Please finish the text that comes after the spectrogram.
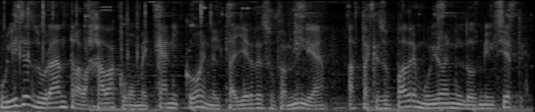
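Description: A police researcher played by a man delivers a factual, informative briefing in a medium-pitched voice. Music is clearly audible beneath this audio drama. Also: fairly quick, close to an everyday voice. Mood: matter-of-fact. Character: male police researcher reading out background findings.

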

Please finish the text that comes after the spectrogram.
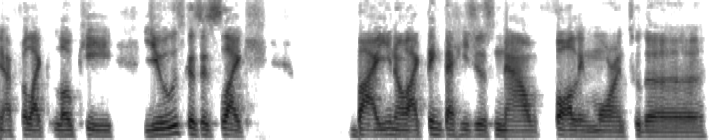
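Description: A man's voice: medium pitch, bright, forceful tone, no room sound. A man from the Dominican Republic calling in to a talk show, speaking casually with many fillers and restarts. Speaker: caller.

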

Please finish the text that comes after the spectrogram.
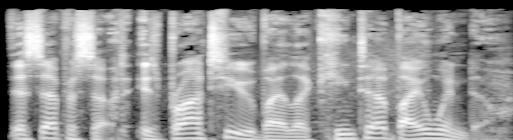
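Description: A man's voice: mid-range voice, lively intonation, fast talker. A man reading a scripted podcast ad. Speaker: ad read. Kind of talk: scripted ad read. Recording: music bed behind.

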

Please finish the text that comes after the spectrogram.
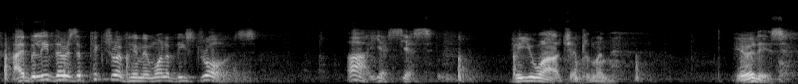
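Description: An actor playing a polished, over-eager official under suspicion in an old-time radio drama, formal and courteous with protesting turns. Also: male voice, a little high, expressive, moderate pace, long pauses, noisy background, lightly acted. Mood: courteous, defensive. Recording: muffled vintage radio recording.

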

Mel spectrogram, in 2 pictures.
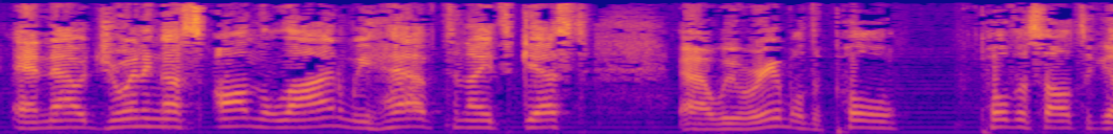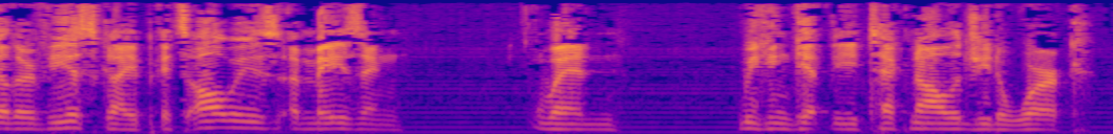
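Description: A man's voice: fairly high pitch, steady tone, normal speed, bright, forceful tone, poor audio. A man with a Boston accent hosting a radio show, chatting casually and joking with a guest. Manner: chatty, jokey, laughs often. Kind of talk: casual interview chat. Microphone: studio mic.

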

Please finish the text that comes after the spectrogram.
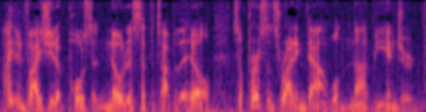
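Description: A man lifting his voice into a confident young boy inventor, cool, crisp and commanding, with lively rises and falls in his speech. Pitched well above the reader's own low voice, it sounds like a storybook hero squaring up to a bully. A faint hiss of noise sits under the reading. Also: fairly quick, full character voice. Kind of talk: audiobook character voice.

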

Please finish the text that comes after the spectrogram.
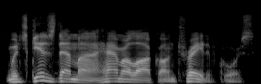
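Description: Brash male space-pilot smuggler , read by a male narrator, wry audiobook dialogue, lowish and animated. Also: moderate pace, no room sound, clean studio sound. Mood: skeptical, wry. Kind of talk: audiobook character reading.

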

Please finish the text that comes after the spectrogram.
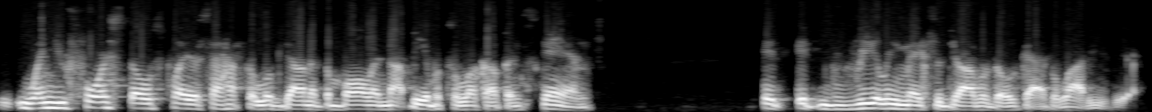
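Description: A low-voiced man gives casual tactical analysis on a sports podcast. He explains things in measured phrases, and the sound is thin and phone-like, with no room around it. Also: no room sound. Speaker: soccer podcast co-host. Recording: dry, tinny phone-like line.

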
